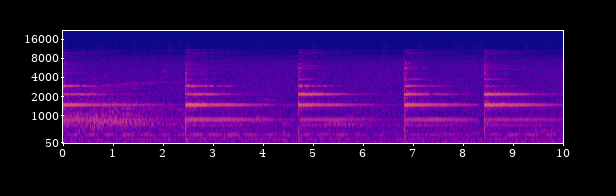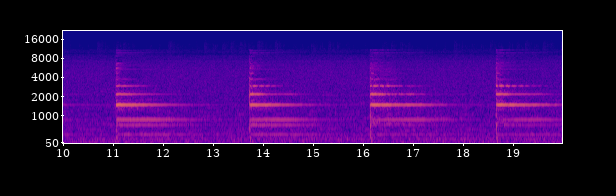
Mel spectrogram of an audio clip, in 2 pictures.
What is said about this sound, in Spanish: Escucharemos 10 campanazos en memoria de Owen Hart.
